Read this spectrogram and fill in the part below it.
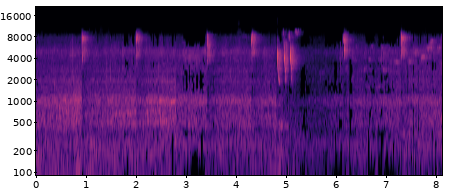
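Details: Chanchão-style song of a pixoxó, the buffy-fronted seedeater: single piercing high chips repeated about once a second, with a quick triple burst near the middle and a faint background hum.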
